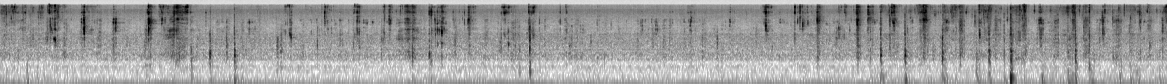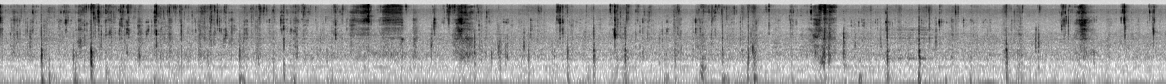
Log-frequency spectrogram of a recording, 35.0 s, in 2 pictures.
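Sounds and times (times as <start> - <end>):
chewing and wet mouth sounds: 0.0 - 35.0
steady low hum: 0.0 - 35.0
small clicks and smacks: 24.6 - 33.6.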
